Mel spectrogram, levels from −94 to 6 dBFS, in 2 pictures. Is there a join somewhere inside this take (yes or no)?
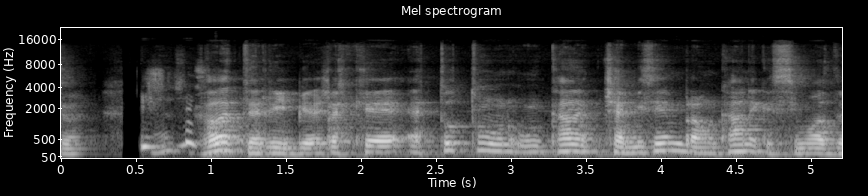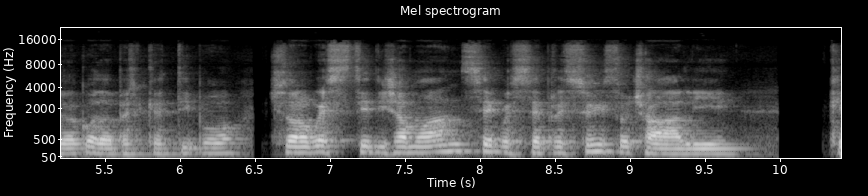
yes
